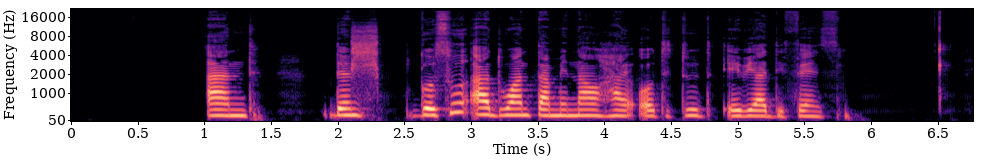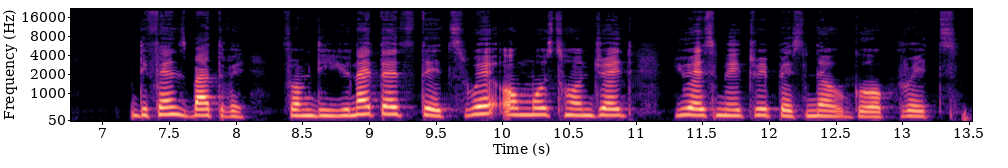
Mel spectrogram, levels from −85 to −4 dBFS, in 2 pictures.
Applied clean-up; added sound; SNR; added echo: neural mask model DeepFilterNet 3.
